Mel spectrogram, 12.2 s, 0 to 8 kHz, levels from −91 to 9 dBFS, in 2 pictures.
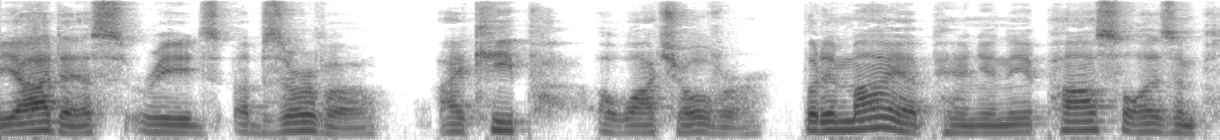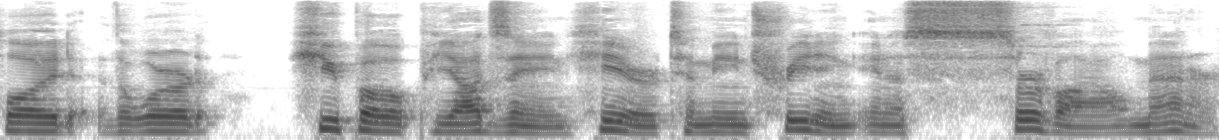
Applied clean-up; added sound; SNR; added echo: none; none; none; none.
